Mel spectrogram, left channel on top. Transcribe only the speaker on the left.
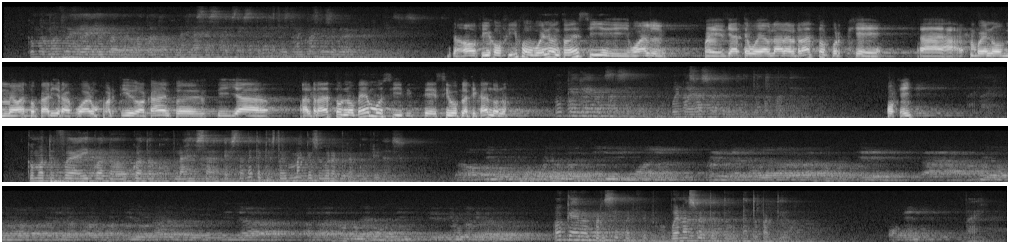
No, fijo, fijo. Bueno, entonces sí, igual, pues ya te voy a hablar al rato porque, ah, bueno, me va a tocar ir a jugar un partido acá, entonces sí, ya al rato nos vemos y te sigo platicando, ¿no?
Ok.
